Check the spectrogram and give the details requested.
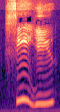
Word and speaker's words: cubs: But do you know it will sound za at the last, not sa, because there is a voiced sound before S.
